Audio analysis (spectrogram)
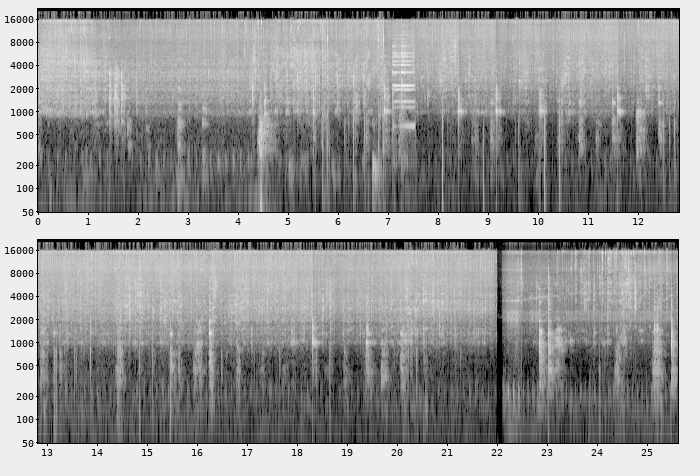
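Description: Okra frying and being stirred in a pan, a continuous bright sizzle broken by frequent scraping and clinking strokes of a spoon against the metal, close and steady for the whole stretch.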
